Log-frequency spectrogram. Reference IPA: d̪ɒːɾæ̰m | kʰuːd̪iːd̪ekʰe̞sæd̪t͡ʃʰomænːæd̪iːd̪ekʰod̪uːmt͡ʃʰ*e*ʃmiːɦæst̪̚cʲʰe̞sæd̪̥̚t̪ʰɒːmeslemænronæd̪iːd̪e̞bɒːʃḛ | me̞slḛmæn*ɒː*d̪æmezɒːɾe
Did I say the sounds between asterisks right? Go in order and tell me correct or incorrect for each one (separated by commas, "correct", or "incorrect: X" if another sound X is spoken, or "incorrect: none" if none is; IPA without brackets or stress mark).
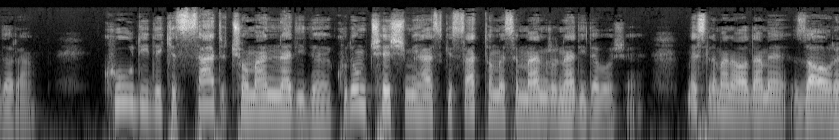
correct, correct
